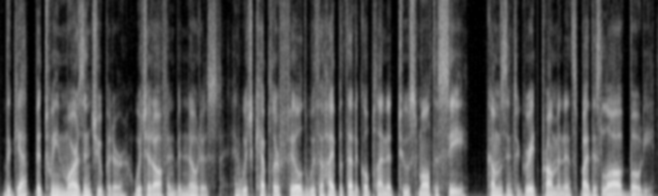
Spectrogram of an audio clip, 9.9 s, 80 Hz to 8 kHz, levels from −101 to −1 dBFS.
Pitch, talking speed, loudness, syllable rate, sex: 115 Hz, 195 wpm, -18 LUFS, 5.4 syllables/s, male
